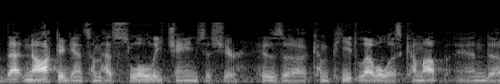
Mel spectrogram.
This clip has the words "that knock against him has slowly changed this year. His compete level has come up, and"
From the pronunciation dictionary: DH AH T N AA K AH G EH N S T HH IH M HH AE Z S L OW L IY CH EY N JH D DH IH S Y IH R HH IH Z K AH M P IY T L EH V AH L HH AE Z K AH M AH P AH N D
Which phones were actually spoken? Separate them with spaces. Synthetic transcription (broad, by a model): DH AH T N AA K AH G EH N S T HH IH M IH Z S L OW L IY CH EY N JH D DH IH S Y IH R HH IH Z K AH M P IY T L EH V L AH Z K AH M AH P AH N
